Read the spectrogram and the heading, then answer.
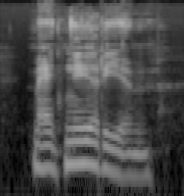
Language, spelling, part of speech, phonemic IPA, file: Dutch, meitnerium, noun, /mɛitˈneriˌjʏm/, Nl-meitnerium.ogg
- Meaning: meitnerium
